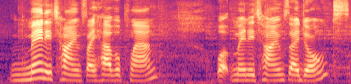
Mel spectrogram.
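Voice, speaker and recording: Fairly even intonation from a woman, with faint music in the background. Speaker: fitness content creator. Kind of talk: casual vlog chat. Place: gym.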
